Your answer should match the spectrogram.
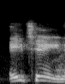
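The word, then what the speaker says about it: Achane: have one a chain a chain is how you say his name it's actually a good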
